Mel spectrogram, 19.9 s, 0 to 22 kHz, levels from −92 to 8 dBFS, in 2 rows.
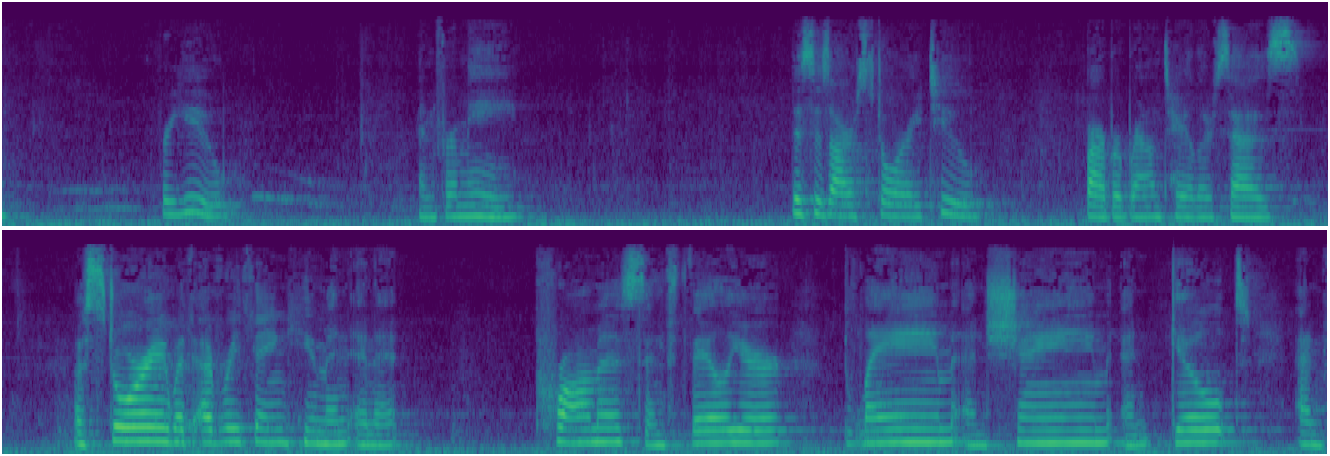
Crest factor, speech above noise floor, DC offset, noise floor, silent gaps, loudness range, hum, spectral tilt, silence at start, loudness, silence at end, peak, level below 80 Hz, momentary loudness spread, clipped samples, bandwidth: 20 dB; 22 dB; under 0.1%; -51 dBFS; none; 12 LU; none; -4.5 dB/octave; 0 s; -30 LUFS; 0 s; -12 dBFS; -52 dBFS; 22 LU; under 0.1%; 16 kHz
